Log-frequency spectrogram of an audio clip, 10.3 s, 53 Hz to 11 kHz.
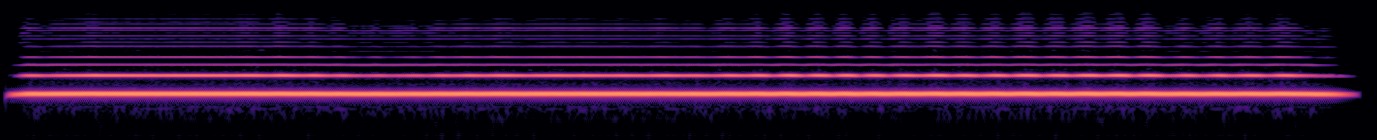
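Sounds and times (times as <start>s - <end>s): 
bass flute single note in E flat: 0.0s - 10.2s.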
